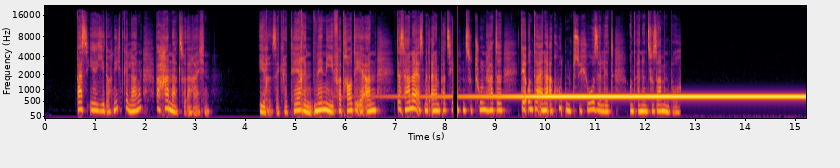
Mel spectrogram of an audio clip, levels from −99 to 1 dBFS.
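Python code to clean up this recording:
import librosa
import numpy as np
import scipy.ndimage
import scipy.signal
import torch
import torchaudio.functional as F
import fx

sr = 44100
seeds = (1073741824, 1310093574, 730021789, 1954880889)

y = fx.notch(x, sr, hz=680.0, q=30.0)
y = fx.fix_ambience(y, sr, seeds[0], print_start_s=0.0, print_end_s=0.5, start_s=8.15, end_s=8.24)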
